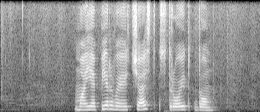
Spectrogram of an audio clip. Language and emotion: Russian, neutral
